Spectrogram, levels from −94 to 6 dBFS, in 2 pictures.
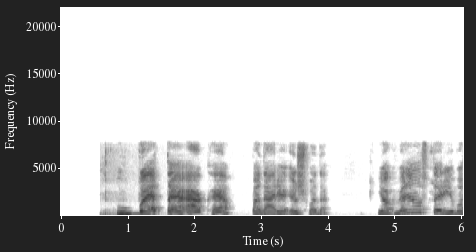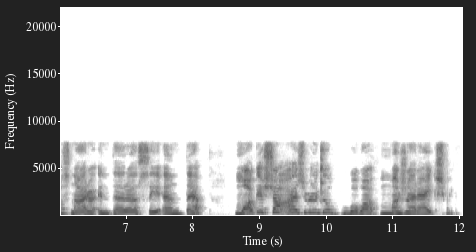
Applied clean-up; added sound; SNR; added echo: none; none; none; none.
